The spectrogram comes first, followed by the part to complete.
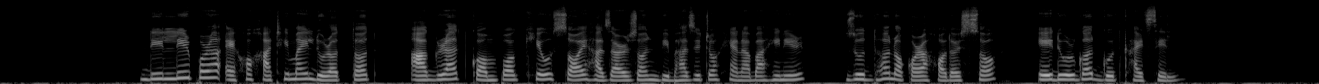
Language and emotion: Assamese, neutral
